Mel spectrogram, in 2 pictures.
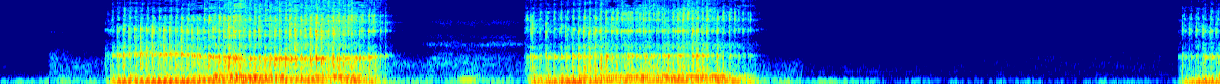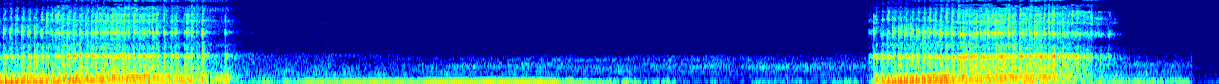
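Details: Adult woman snoring heavily in bed, from a staged comedy sketch that is likely acted: four loud, harsh snoring bursts with quieter breathing between; snoring.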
